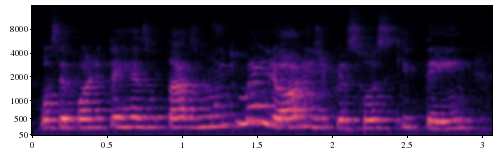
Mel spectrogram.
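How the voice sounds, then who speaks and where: A woman's voice: high-pitched, fairly even intonation, normal speed, darkish tone, recorded from a distance. Chatty Bahian woman in an echoey room. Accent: Bahian Portuguese. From Brazil. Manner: chatty, keeps adding "tá?" to check in with viewers. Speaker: online business vlogger. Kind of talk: casual advice talk to viewers.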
